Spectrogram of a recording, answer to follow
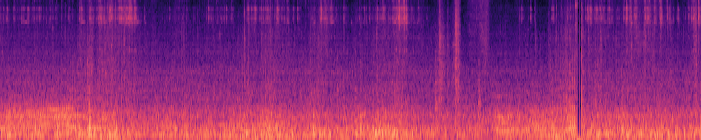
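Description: Mitsubishi Pajero Mini heard from inside the cabin, driving on a snow-covered dirt road. The engine pitch rises as it pulls, about a second in and again near the end, over steady tyre and road rumble, with a few sharp rattles and clicks from the cabin.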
